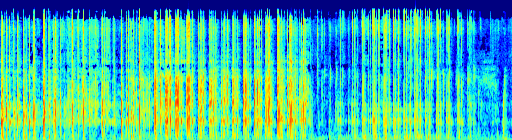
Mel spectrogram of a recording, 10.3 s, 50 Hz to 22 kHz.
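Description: Long fingernails rapidly tap and scratch the lid and bottom of a large round blue metal Nivea Creme tin (382 g) held close to the microphone. The result is a fast, dense stream of short, dry metallic clicks and scrapes centered in the midrange with bright edges. After about six seconds the taps become quieter and thinner.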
